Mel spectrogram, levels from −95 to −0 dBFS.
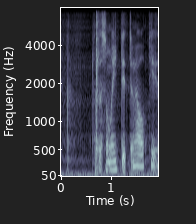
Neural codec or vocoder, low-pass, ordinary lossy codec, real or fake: autoencoder, 22.05 kHz, a latent of 192 numbers a frame, VITS, trained on many speakers; 7.2 kHz; none; fake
